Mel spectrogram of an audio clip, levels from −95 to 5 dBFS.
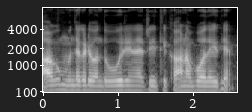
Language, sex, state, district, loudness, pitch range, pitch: Kannada, male, Karnataka, Koppal, -21 LUFS, 125-135 Hz, 130 Hz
